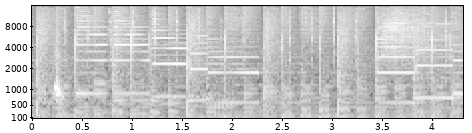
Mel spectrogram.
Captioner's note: timer starts ticking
